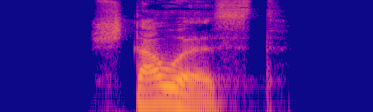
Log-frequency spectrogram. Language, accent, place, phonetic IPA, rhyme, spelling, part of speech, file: German, Germany, Berlin, [ˈʃtaʊ̯əst], -aʊ̯əst, stauest, verb, De-stauest.ogg
- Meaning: second-person singular subjunctive I of stauen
